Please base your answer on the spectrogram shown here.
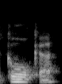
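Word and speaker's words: Gurkha: Gorkha is quite a big popular one, which is where the Gurkhas are from, even though it's pronounced as Gorkha. I know it's been kind of spelt differently, but that's where all the Gurkhas originate from, which is quite cool.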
